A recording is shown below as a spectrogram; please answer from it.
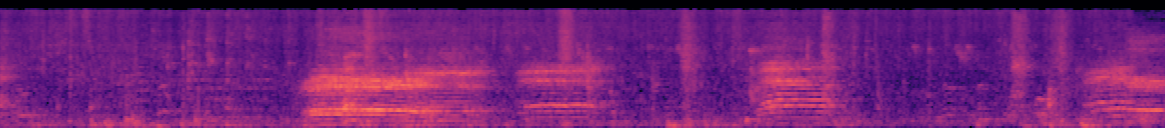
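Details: Goats bleating during feeding time at a goat boarding farm in Virar, Mumbai: several loud, quavering, harmonic-rich bleats in quick succession, each about a second long, with a busy farmyard hum beneath.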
